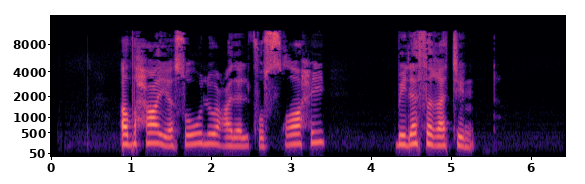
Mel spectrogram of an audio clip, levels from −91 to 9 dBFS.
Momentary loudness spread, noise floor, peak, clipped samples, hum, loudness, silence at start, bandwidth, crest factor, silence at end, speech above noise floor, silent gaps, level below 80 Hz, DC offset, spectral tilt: 9 LU; -73 dBFS; -2 dBFS; under 0.1%; none; -22 LUFS; 0.85 s; 11.5 kHz; 22 dB; 1.15 s; 50 dB; none; -76 dBFS; under 0.1%; -3 dB/octave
